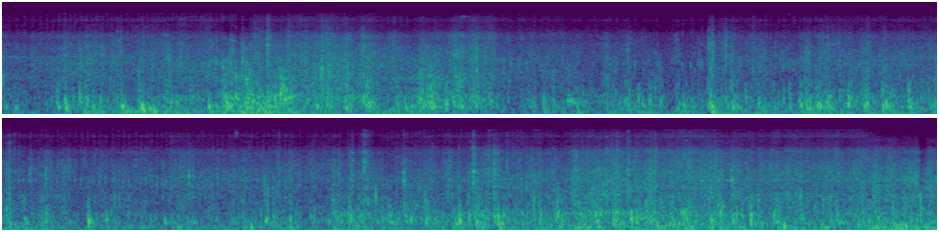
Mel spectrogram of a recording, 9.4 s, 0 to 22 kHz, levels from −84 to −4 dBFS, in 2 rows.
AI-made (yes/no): yes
